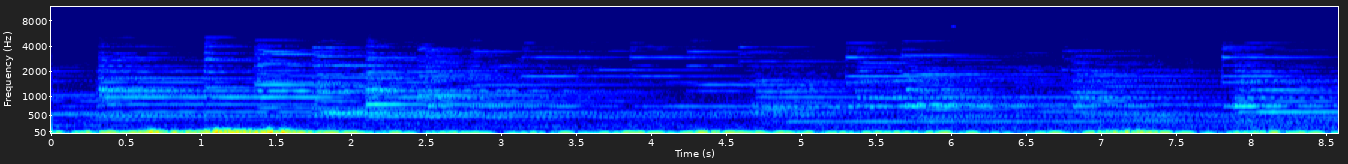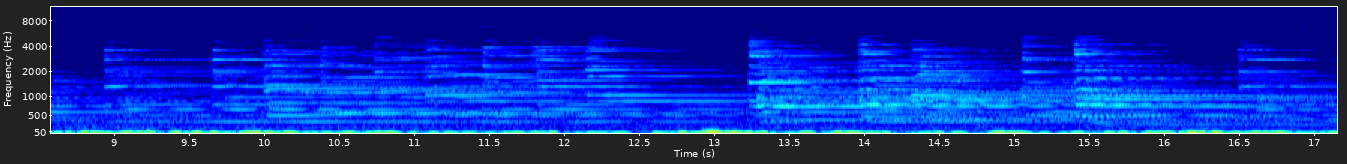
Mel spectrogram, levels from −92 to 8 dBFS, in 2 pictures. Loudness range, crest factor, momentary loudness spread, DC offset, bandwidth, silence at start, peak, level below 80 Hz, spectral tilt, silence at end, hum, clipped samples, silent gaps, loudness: 10 LU; 22 dB; 13 LU; under 0.1%; 5.4 kHz; 0 s; -22 dBFS; -50 dBFS; -6 dB/octave; 0 s; none; under 0.1%; none; -55 LUFS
